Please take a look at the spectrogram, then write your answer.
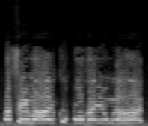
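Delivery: normal talking voice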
